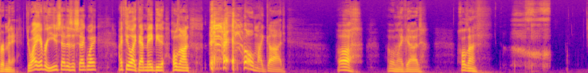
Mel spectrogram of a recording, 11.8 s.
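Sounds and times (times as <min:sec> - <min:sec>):
speech: 0:00.0 - 0:05.8, 0:06.8 - 0:08.6, 0:09.2 - 0:09.7
coughing fit: 0:04.2 - 0:05.1.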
